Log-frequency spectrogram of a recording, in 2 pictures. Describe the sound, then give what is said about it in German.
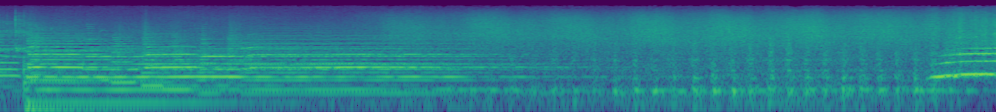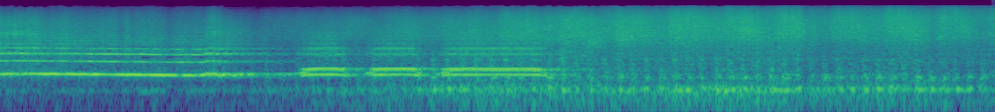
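A steam locomotive whistle blows in long, sustained tones, sliding and then sounding in a few short repeated blasts, over a steady loud hiss of escaping steam, on a train trip in Breslau. No one speaks. “Unser Zug war nicht weg, wir waren weg mit dem Zug.”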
